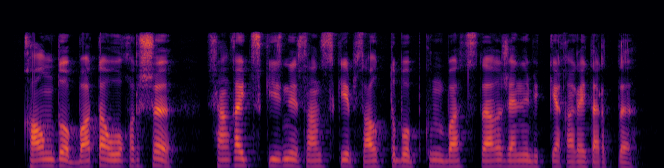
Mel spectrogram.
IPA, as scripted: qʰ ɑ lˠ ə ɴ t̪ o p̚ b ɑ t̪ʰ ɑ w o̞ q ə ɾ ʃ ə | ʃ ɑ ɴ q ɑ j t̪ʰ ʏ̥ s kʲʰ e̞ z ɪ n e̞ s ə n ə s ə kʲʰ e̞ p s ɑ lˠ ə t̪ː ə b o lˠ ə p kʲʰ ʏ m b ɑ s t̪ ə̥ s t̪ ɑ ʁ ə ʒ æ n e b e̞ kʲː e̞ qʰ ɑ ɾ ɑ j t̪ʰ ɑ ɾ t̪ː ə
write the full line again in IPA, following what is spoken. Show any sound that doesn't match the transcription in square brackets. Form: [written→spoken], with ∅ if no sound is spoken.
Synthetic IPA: qʰ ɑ lˠ ə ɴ t̪ o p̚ b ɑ [t̪ʰ→t̪] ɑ w o̞ q ə ɾ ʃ ə | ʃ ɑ ɴ q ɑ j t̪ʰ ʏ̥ s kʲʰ e̞ z ɪ n e̞ s [ə→ɑ] n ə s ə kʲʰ e̞ p s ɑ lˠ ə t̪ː ə b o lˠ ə p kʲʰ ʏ [m→n] b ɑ s t̪ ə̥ s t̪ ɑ ʁ ə ʒ æ n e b e̞ kʲː e̞ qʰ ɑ ɾ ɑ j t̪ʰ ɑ ɾ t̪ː ə

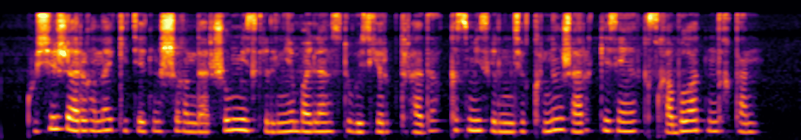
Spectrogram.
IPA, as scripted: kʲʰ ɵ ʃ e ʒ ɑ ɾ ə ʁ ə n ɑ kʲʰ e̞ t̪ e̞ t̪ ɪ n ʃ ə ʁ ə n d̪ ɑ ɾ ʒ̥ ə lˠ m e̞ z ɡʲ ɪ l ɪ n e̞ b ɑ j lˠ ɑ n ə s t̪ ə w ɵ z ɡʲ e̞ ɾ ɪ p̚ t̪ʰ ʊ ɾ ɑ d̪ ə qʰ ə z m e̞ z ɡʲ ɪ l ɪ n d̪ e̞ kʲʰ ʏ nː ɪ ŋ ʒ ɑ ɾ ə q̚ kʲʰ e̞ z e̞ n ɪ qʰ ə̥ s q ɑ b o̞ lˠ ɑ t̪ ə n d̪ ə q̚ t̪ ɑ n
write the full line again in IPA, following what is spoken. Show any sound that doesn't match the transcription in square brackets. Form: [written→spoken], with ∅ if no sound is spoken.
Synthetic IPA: kʲʰ ɵ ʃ e ʒ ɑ ɾ ə ʁ ə n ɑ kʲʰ e̞ t̪ e̞ t̪ ɪ n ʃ ə ʁ ə n d̪ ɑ ɾ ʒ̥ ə lˠ m e̞ z ɡʲ ɪ l ɪ n e̞ b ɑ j lˠ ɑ n ə s t̪ ə w ɵ z ɡʲ e̞ ɾ ɪ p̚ t̪ʰ ʊ ɾ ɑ d̪ ə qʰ ə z m e̞ z ɡʲ ɪ l ɪ n d̪ e̞ kʲʰ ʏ nː ɪ ŋ ʒ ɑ ɾ ə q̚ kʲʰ e̞ z e̞ [n→ŋ] ɪ qʰ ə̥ s q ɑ b o̞ lˠ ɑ t̪ ə n d̪ ə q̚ t̪ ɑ n

